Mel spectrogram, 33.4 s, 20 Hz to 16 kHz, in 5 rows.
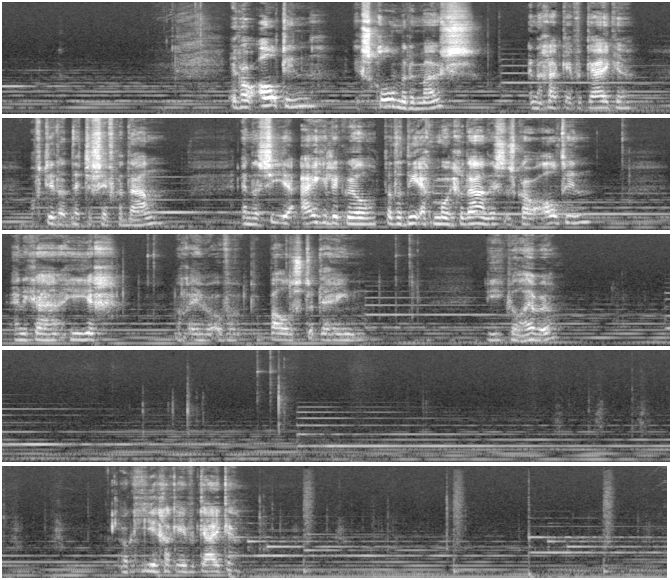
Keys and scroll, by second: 10.4 ctrl+z.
